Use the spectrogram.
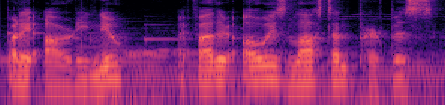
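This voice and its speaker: Someone reading a story game out loud, earnest, bright voice, music in the back. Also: medium pitch, animated, a little fast. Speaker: visual novel player reading the text aloud. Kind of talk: narrated reading of a sentimental story. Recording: music behind the voice.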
